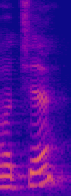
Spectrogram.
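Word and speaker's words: ح: অক্ষরটা যখন উচ্চারণ করবেন গলার মাঝে একটু চাপ দিয়ে উচ্চারণ করতে হবে এরকম এরকম শব্দ বের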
